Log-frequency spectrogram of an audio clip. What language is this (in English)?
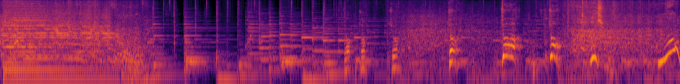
Turkish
